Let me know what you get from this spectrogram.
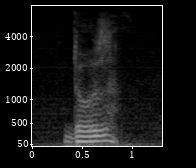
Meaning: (noun) 1. proportion 2. dose; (verb) inflection of doser: 1. first/third-person singular present indicative/subjunctive 2. second-person singular imperative
- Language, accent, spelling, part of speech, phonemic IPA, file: French, France, dose, noun / verb, /doz/, Fr-dose.ogg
